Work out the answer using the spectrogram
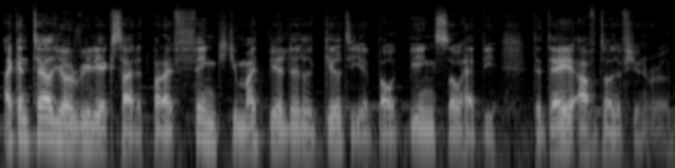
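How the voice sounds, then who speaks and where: A man's voice: lowish voice, fairly quick. A man from Germany with a German accent, a native German speaker, streaming a video game live with casual commentary, reading aloud and sweary, rambling asides.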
